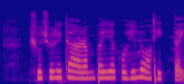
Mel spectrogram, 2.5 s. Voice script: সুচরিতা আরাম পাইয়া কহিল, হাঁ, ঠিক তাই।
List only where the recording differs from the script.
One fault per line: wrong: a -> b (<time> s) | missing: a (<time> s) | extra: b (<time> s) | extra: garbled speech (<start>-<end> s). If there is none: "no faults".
missing: হাঁ (1.9 s)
